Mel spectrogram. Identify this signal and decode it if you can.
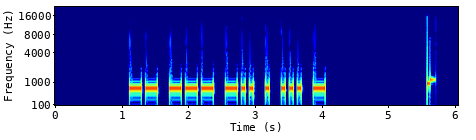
Morse code, heard as a keyed tone, about 20 wpm, 700 Hz. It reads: MODEST
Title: 6 Letter Words - First 3 Letters Given - 20wpm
